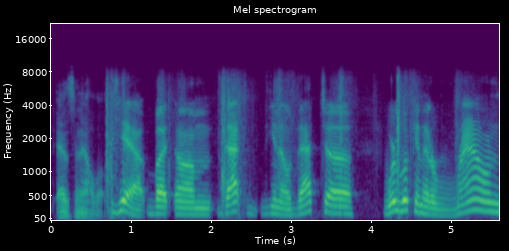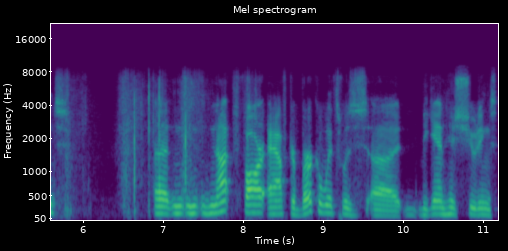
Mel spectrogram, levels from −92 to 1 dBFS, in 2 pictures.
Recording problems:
garbled, watery; slightly
footsteps; noticeable; from 0.5 to 8 s; peak 7 dB below the speech

